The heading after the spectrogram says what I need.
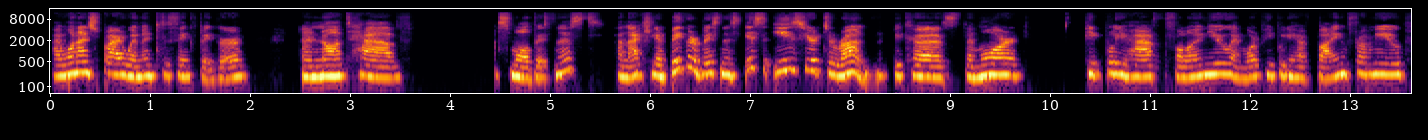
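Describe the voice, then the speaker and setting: A woman, an online business mentor telling her story as a guest, earnest and pausing often with fillers. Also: mid-range voice, fairly bright tone. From Iceland. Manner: earnest, frequent filler pauses.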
